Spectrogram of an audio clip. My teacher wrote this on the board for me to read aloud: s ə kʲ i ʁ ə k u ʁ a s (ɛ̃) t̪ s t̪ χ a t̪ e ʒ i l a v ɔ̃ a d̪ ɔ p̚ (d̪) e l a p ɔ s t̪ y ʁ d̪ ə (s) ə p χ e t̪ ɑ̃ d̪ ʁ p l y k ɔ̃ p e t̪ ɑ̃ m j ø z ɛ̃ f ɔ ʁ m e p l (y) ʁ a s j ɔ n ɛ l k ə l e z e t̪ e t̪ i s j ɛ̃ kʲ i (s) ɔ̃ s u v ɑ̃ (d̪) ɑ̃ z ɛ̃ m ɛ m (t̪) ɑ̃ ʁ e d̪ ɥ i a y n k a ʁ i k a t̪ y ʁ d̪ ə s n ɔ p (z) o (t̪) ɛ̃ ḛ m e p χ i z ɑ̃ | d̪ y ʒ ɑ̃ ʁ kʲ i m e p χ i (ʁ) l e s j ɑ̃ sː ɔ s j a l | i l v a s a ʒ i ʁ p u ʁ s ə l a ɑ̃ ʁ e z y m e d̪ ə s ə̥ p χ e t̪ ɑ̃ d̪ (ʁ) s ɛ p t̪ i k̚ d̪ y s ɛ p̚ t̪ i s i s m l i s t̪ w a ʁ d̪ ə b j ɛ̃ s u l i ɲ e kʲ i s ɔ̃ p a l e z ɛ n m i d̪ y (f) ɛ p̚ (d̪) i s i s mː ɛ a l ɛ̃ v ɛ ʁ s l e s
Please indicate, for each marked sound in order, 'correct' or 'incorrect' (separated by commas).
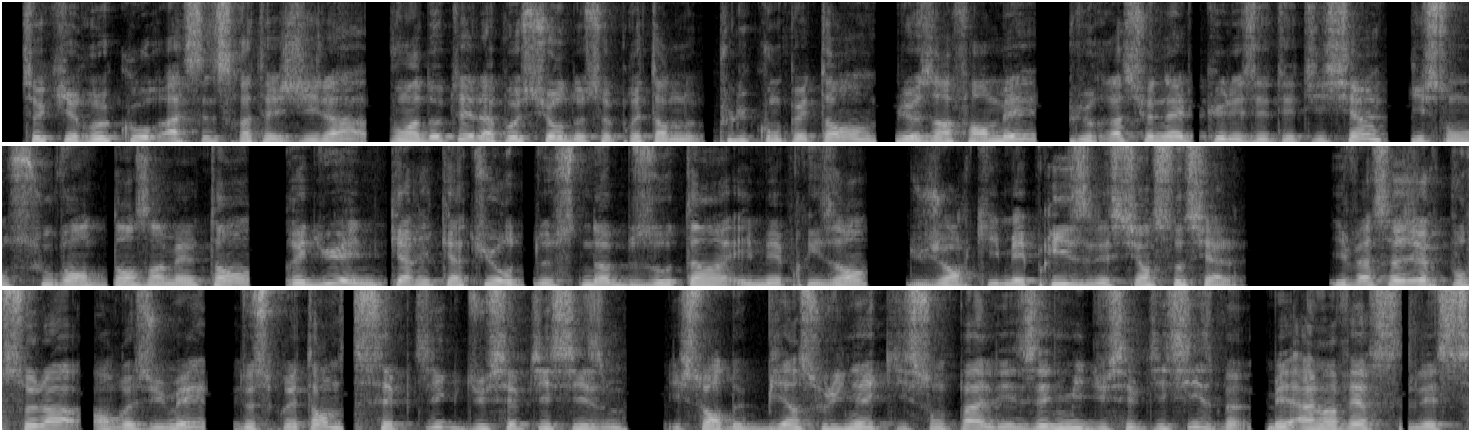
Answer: incorrect, incorrect, correct, correct, correct, correct, correct, correct, correct, incorrect, correct, incorrect, incorrect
